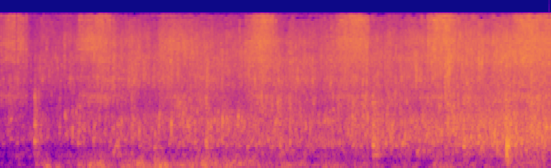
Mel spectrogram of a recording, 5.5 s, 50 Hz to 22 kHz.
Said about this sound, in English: All right, we got our first river crossing here. That looks about 10 feet deep. Fast moving water.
